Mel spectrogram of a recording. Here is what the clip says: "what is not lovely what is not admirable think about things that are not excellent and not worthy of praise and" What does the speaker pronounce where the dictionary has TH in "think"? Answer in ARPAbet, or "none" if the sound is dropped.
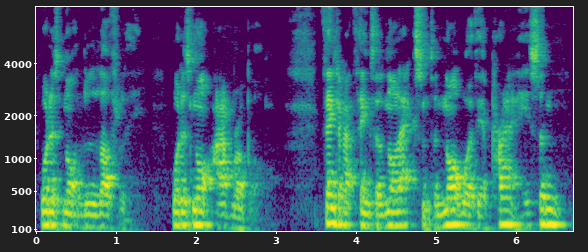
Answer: TH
